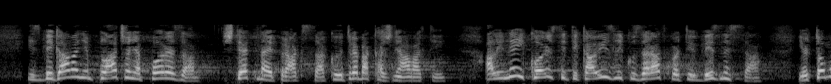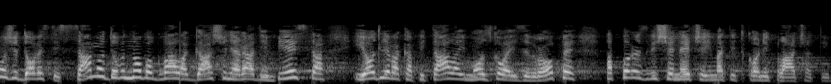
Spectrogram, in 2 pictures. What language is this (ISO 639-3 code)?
hrv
